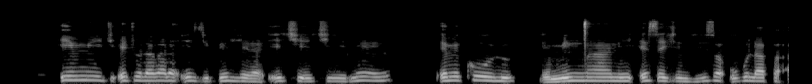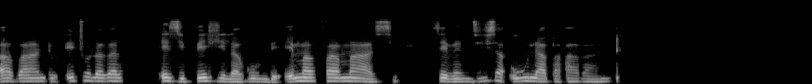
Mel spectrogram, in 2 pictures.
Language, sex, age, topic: North Ndebele, male, 18-24, health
